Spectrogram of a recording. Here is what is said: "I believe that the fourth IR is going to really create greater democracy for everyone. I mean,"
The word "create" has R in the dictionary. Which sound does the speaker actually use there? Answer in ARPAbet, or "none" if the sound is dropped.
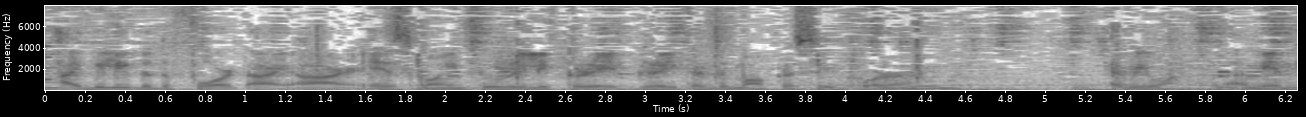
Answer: R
